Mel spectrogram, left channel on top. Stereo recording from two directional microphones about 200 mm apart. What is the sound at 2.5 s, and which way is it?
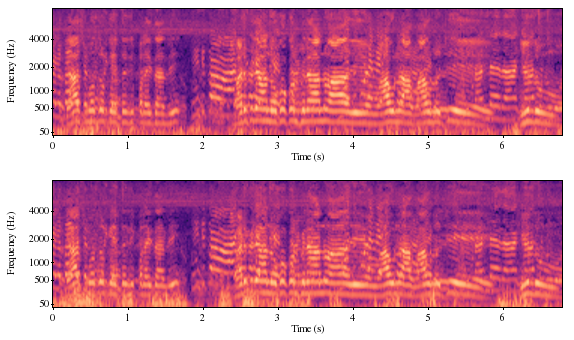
A man's voice, 40° right (ahead or behind).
